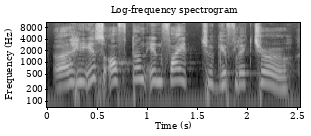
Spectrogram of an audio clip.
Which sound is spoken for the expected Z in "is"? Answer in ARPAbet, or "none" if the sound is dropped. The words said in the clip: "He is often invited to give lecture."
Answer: S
